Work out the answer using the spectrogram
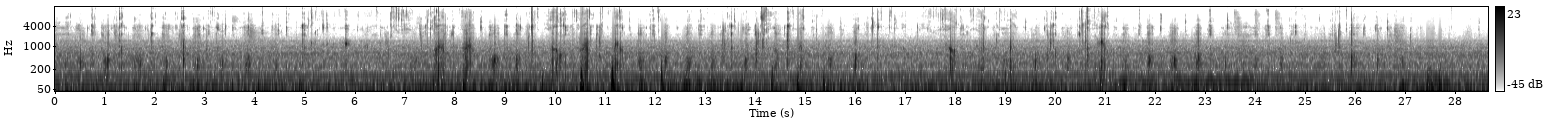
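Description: Black slate cubes being bitten and chewed right at a lavalier microphone: a dense run of sharp, irregular crunches, loudest about eight and ten to eleven seconds in. A steady low hum runs underneath.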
